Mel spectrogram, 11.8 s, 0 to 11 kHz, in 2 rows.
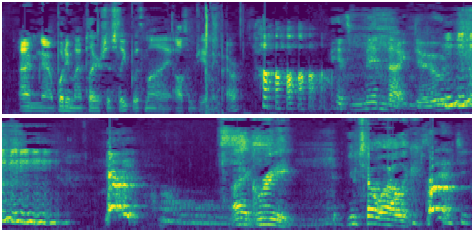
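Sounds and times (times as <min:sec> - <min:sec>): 
speech: 0:00.2 - 0:08.0, 0:08.7 - 0:11.7
laughter: 0:04.8 - 0:06.8
dog barking: 0:07.2 - 0:07.7, 0:11.2 - 0:11.7.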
